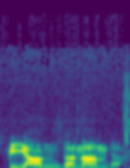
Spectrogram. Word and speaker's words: Beyondananda: Beyondananda. Beyond Ananda. Ananda. All the Swamis have Ananda after their name, and I found out that Ananda means bliss.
